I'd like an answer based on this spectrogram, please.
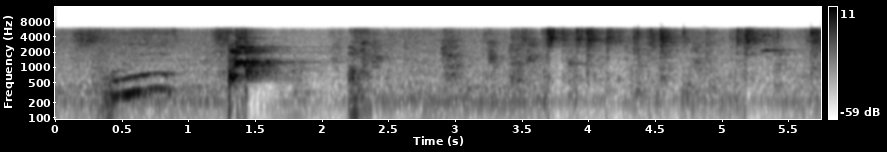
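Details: Several pet dogs barking at something unknown: a whining yelp and one sharp loud bark early, then a string of quieter, more distant barks and faint yips.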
